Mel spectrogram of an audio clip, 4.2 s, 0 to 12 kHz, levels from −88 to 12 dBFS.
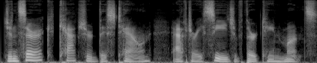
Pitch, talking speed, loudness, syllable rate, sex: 110 Hz, 140 wpm, -22 LUFS, 4.5 syllables/s, male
